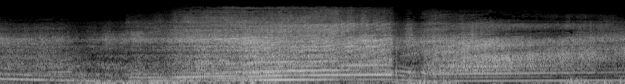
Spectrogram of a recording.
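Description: Classic rally car's engine under hard acceleration: the note dips, then climbs through the revs to its loudest, drops abruptly about four seconds in and climbs steadily again.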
